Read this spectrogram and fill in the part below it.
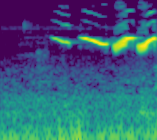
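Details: Double-collared seedeater, called coleiro, singing its melodic song: a short phrase of clear, high whistled notes that slur slightly down, then quicken into brighter rising and falling whistles toward the end, over a quiet room.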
